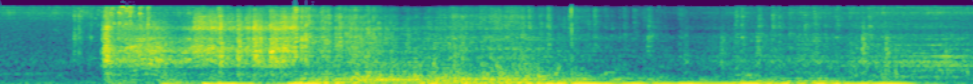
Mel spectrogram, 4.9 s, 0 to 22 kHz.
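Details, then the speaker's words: Ford Crown Victoria 4.6 DOHC with low compression, after new injectors, IAC, TPS, plugs, wires, coil packs and ECU: cranks and catches, then a low, uneven, stumbling rough idle; sounds better but not right yet. "it's not quite there yet but it's running all right so"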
